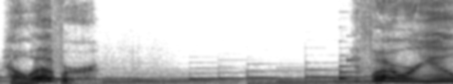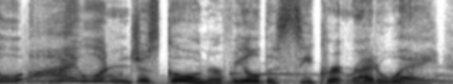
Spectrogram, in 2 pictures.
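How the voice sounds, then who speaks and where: A woman's voice: high voice, lively intonation, a little slow, music in the background. A woman voicing a carefree, teasing young boy bard in a video game, playful, breezy and theatrical. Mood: theatrical, sly.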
